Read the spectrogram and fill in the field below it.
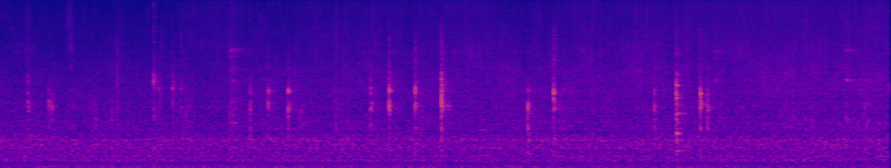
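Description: Soy sauce prawns stir-fry over medium-high heat with a steady soft sizzle, punctuated by light clicking taps of a utensil against the pan throughout.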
